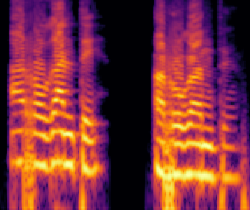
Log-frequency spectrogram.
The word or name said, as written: arrogante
